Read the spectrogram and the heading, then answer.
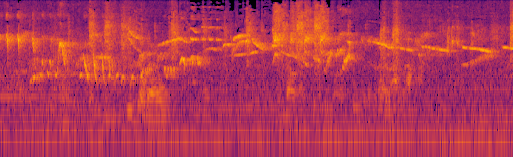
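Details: White-rumped shama song mixing stuttered rattling notes, looping whistles and a long falling whistled glide, above a steady low hum.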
